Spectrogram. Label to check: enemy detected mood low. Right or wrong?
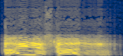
Right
